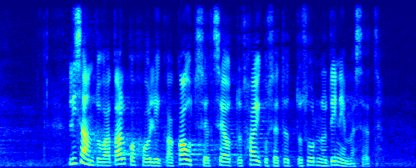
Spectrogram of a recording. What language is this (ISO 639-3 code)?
est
